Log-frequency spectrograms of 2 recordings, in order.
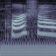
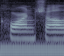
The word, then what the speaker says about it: Korshaw: Korshaw was the name of my first channel, and Hobbs was the only one to really pronounce it properly, so everybody else kept calling it Cornshaw or whatever.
